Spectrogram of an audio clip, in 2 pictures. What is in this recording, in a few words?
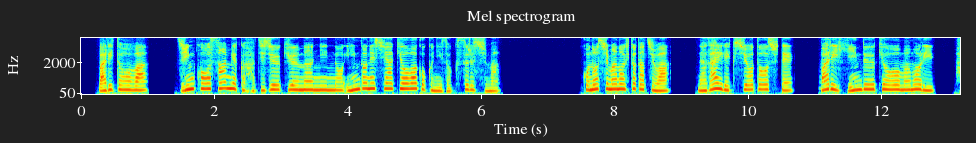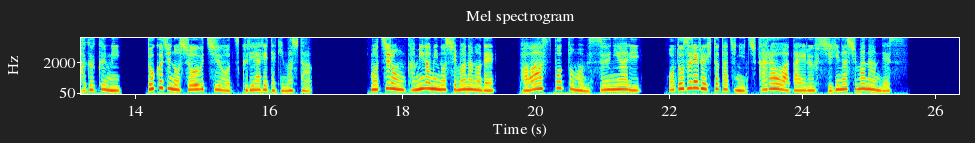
female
